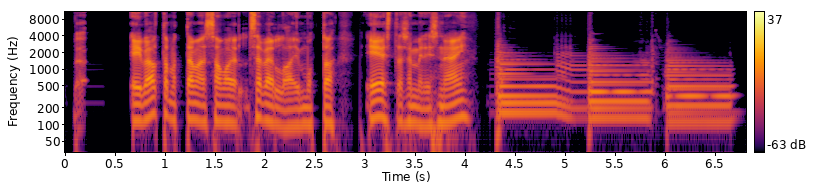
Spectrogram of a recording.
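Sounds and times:
speech: 0:00.1 - 0:04.4
slightly out-of-tune guitar strumming a chord progression: 0:04.3 - 0:06.8.

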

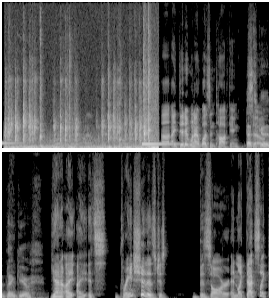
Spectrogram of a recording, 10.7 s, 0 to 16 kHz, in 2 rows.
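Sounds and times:
loud typing on a computer keyboard: 0:00.0 - 0:03.1
speech: 0:02.8 - 0:10.6.

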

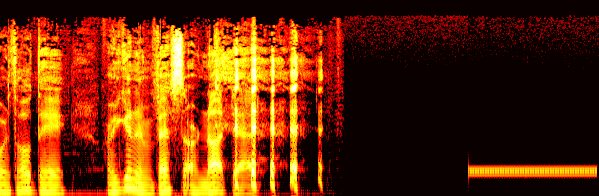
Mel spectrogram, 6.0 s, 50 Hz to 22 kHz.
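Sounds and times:
speech: 0:00.0 - 0:03.1
laughter: 0:02.2 - 0:03.2
outgoing phone call ringing tone: 0:04.7 - 0:05.9.

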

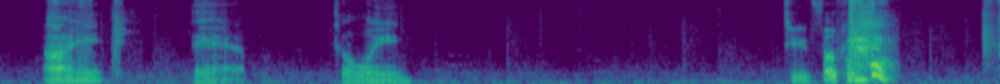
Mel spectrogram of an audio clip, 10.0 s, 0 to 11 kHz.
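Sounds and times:
speech: 0:00.5 - 0:01.3, 0:01.9 - 0:02.5, 0:03.4 - 0:04.2, 0:07.9 - 0:09.0
person sneezing loudly: 0:08.5 - 0:09.0.

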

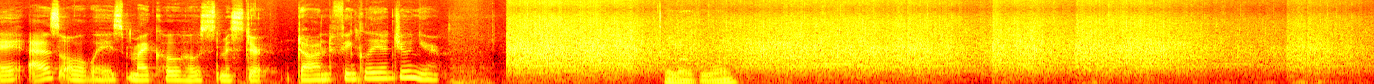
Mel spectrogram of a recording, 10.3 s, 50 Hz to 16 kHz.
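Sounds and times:
speech: 0:00.0 - 0:03.6, 0:05.0 - 0:05.7
crowd applause: 0:03.8 - 0:10.2.

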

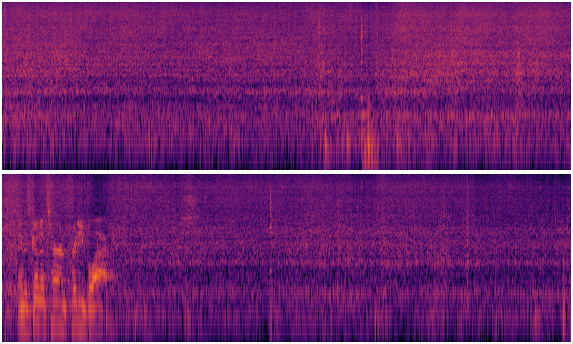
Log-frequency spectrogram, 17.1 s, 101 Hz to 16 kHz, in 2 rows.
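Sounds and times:
water hissing into hot caramelized sugar: 0:00.0 - 0:17.0
speech: 0:08.8 - 0:10.3.

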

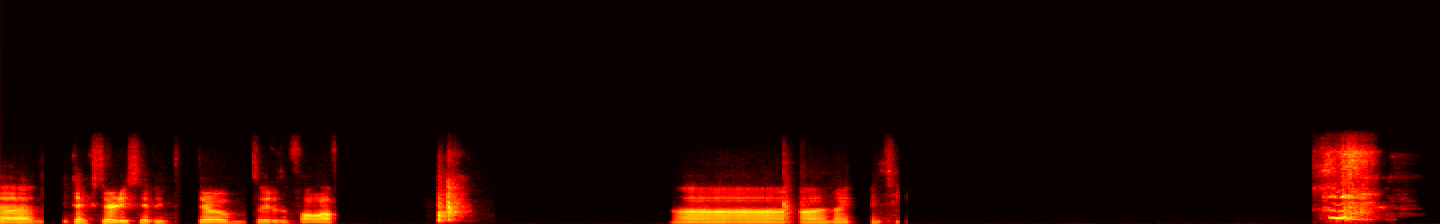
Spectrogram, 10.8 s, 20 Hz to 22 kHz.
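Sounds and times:
speech: 0:00.0 - 0:02.6, 0:05.0 - 0:06.8
brief faint vocal sound: 0:05.1 - 0:06.7
person sneezing: 0:09.9 - 0:10.5.

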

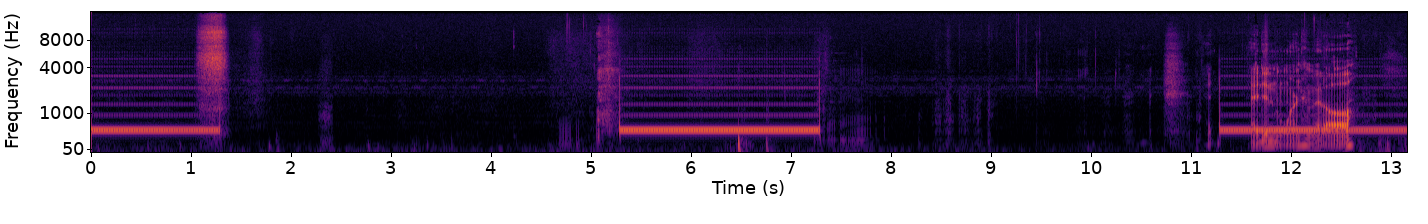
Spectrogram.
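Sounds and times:
outgoing phone call ringback tones: 0:00.0 - 0:01.4, 0:05.3 - 0:07.3, 0:11.3 - 0:13.1
speech: 0:11.6 - 0:12.7.

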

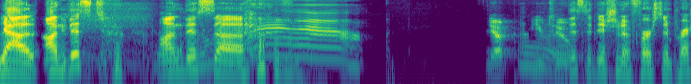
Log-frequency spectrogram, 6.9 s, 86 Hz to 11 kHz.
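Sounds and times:
speech: 0:00.0 - 0:03.3, 0:04.9 - 0:06.9
laughter: 0:00.5 - 0:03.5
voice imitating a screeching cat: 0:01.9 - 0:03.6.

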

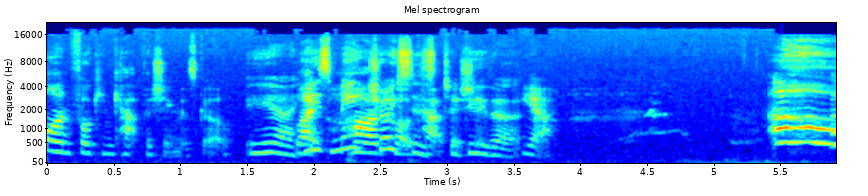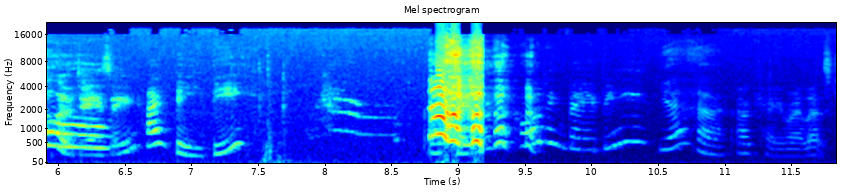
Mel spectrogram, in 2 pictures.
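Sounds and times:
speech: 0:00.0 - 0:03.9, 0:05.4 - 0:07.7, 0:10.0 - 0:11.8
cat meowing: 0:04.3 - 0:04.9, 0:07.8 - 0:08.8
laughter: 0:08.8 - 0:09.6.

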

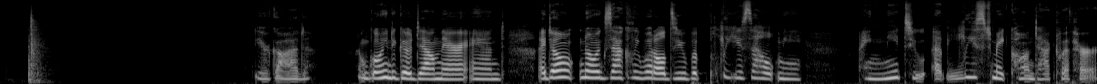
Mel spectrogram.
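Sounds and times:
door slowly closing with a dull thunk: 0:00.0 - 0:00.6
speech: 0:02.6 - 0:10.9.

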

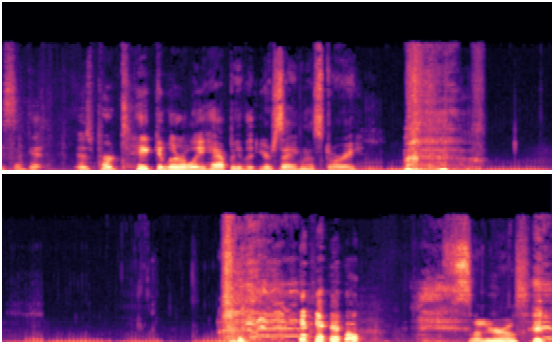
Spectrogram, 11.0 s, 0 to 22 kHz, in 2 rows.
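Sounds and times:
speech: 0:00.0 - 0:04.4, 0:08.7 - 0:09.2, 0:10.2 - 0:10.9
cat purring: 0:02.3 - 0:08.8
burst of laughter: 0:04.0 - 0:04.8, 0:07.7 - 0:09.2, 0:10.8 - 0:10.9.

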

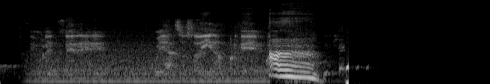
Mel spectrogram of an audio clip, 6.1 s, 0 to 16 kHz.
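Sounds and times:
speech: 0:02.2 - 0:04.2
relaxed drawn-out vocal cry like a sigh: 0:03.4 - 0:04.1.

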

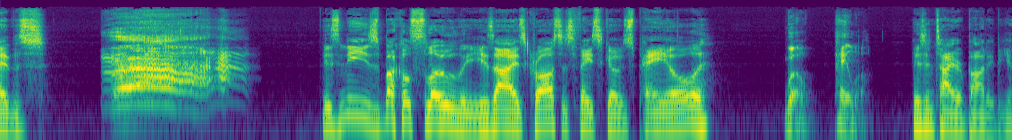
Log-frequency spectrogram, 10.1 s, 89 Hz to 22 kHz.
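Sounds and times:
speech: 0:00.0 - 0:00.5, 0:03.2 - 0:07.2, 0:07.8 - 0:10.1
human voice imitating a vampire's scream: 0:01.0 - 0:02.6.

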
